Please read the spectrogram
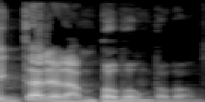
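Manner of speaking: playful mouth drum fill after a pun; drum beat mimicry. Host mimicking a drummer's rimshot after a pun, playful mouth drumming. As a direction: tap out a rimshot with your voice.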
